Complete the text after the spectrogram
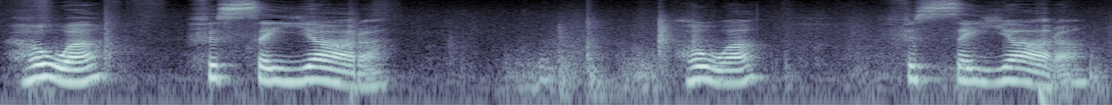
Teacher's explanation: the word سيارة, we're connecting it in speech with the word fi. That means that the word سيارة has an alif lam on it.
